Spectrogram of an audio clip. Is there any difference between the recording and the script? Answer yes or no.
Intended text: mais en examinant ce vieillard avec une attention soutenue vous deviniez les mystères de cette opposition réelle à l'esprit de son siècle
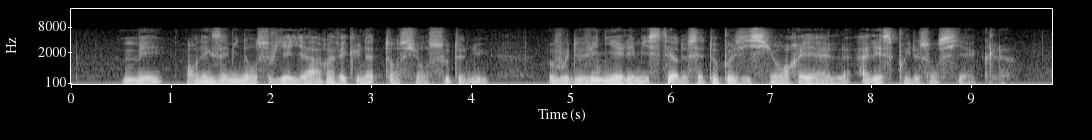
no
